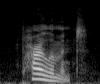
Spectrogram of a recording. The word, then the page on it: parliament: /ˈpɑɹ.lə.mənt/; /ˈpɑː.lə.mənt/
